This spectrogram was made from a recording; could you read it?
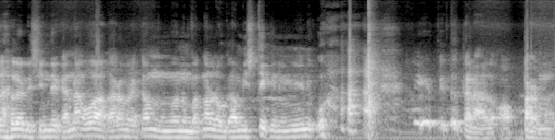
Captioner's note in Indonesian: tertawa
